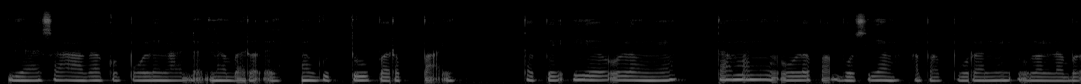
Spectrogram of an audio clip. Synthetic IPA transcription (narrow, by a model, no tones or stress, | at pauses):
biasaːɡakopolelada̰ʔnabaɾə̰ʔeaɡut̪upaɾəpːa̰ʔḭ | t̪apiʔijəṵləŋɲe | t̪amaniʔuləhpa̰ʔbosiaŋapapuɾaniṵləlabəʔ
